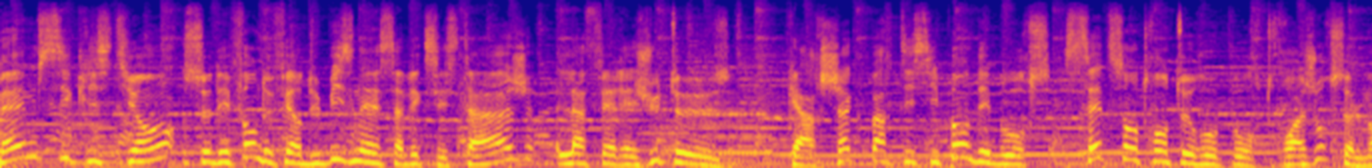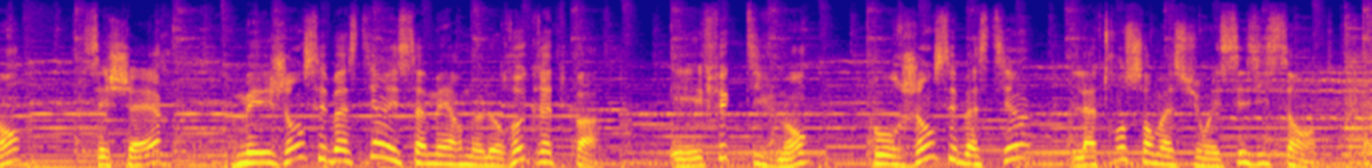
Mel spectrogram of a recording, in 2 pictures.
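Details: Adult male narrator; no disorder.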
